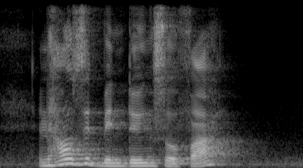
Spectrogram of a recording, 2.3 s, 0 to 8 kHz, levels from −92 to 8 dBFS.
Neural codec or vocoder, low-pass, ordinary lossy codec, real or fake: none; none; none; real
